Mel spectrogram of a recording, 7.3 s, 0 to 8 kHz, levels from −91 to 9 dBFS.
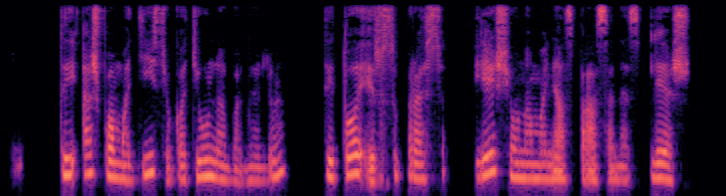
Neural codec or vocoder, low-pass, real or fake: codec, 24 kHz, 0.9 kbps, WavTokenizer, medium speech release version 1; 7.2 kHz; fake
